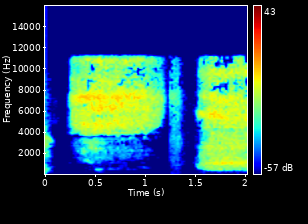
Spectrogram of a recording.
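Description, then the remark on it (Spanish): Two forceful, breathy exhales demonstrating forced breathing, the first a long hissing rush of air, then a brief pause and a second loud, rough blast of breath, with no talking. “y exhalar fuerte, yo voy a empezar a respirar mucho más volumen de aire y esa respiración forzosa va a tener un efecto nocivo en nuestro cuerpo.”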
